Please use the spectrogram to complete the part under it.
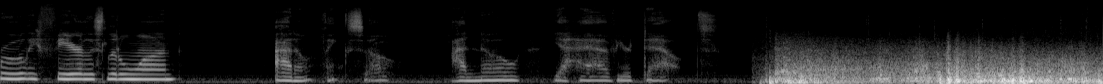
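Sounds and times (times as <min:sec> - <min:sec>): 
speech: 0:00.3 - 0:01.9, 0:02.8 - 0:09.0
deep roll of thunder: 0:07.6 - 0:11.0
steady rain: 0:07.6 - 0:11.0.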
